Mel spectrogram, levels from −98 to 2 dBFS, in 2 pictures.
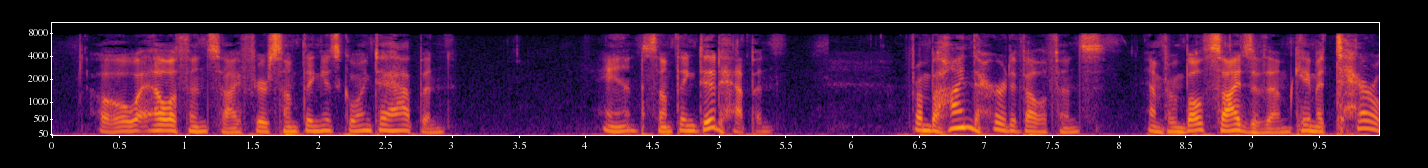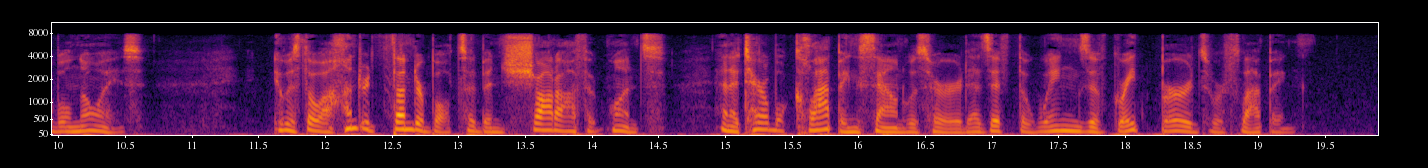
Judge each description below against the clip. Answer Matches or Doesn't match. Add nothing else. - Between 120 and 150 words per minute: Doesn't match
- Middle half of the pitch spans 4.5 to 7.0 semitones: Matches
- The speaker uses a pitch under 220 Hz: Matches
